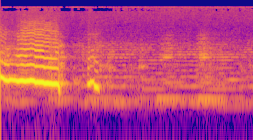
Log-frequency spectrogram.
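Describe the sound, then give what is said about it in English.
Someone mimics a dog like Lassie running home and barking: a loud, high, drawn-out whimper, then a short yelping bark, trailing off into softer, lower whining sounds. “But this makes me think of Lassie, when Lassie would run home and bark and her owner would deduce somehow that Timmy was trapped in the well again.”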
